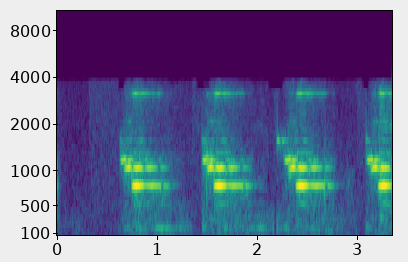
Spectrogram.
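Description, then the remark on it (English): A timer alarm goes off in four repeated electronic bursts, each a warbling, mid-to-high-pitched ring lasting under a second with short gaps between, fairly loud with no voices. “Well, sounds like we got a timer or something.”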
